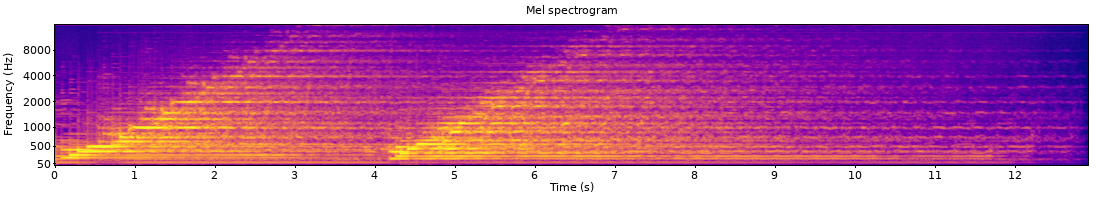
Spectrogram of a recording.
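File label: E+D pitch shift wah, Guitar Samples; East West; Steve Stevens Guitar Samples Collection; PTCH-SHFT+WA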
